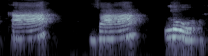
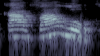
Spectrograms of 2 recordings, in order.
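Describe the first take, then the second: First: "Cavalo" drawn out very slowly, each syllable apart; "Cavalo" bem devagar, sílaba por sílaba; syllables stretched out. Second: "Cavalo" slowly split into ca, va, lo; sílabas de "Cavalo" separadas; slow syllables. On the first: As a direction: spell out "Cavalo" one slow beat per syllable. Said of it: "Ela vai pegar". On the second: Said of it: "da esquerda aqui pra direita". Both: Shown as a demonstration.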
